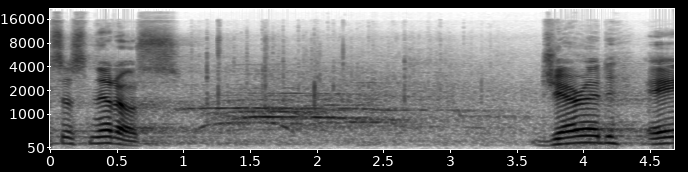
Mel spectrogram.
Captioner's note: audience cheering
